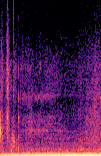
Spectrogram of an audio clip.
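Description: A steady low hum and rumble, with a paper sheet rustling as it is turned over on the desk.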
